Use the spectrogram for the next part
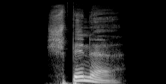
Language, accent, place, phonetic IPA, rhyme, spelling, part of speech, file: German, Germany, Berlin, [ˈʃpɪnə], -ɪnə, spinne, verb, De-spinne.ogg
- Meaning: inflection of spinnen: 1. first-person singular present 2. singular imperative 3. first/third-person singular subjunctive I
